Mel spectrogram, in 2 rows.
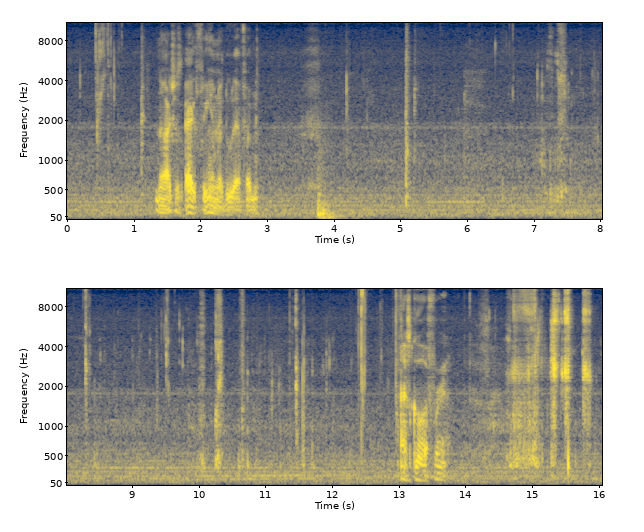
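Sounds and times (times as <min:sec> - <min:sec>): faint close-up chewing: 0:00.1 - 0:01.3, 0:06.3 - 0:13.1
lip smacks: 0:14.7 - 0:16.0
wet mouth clicks: 0:14.7 - 0:16.0.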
